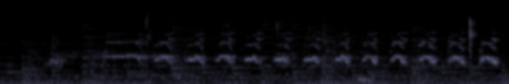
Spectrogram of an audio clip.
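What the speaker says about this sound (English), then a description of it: "And that's the seagulls." Seagulls call in a steady run of repeated squawks in a Pokémon Sword game scene, bright and fairly close, ringing out over a soft background with no talking.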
